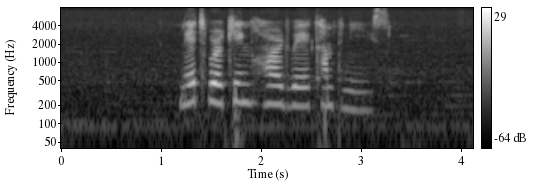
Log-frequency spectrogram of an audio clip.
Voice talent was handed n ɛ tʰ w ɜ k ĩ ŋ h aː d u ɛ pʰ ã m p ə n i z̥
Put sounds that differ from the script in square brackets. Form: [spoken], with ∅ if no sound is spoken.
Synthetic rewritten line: n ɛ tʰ w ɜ k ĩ ŋ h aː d [w] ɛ [kʰ] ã m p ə n i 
